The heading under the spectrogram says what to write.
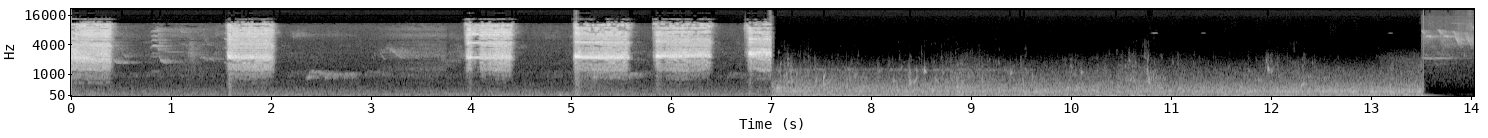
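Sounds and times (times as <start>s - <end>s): bird screeching: 0.0s - 1.0s, 1.6s - 2.1s, 4.0s - 7.0s.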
